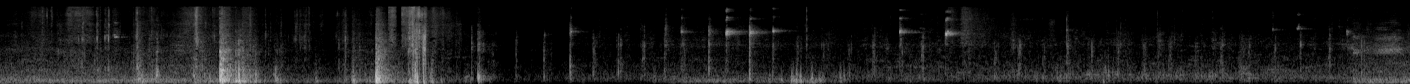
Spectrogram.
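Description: Cardboard boxes being bumped and shifted, with a few loud knocks in the first five seconds. After that come quieter footsteps with a few short, high squeaks.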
